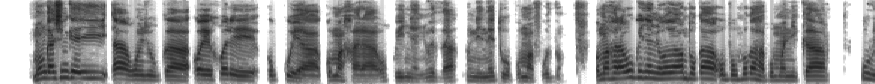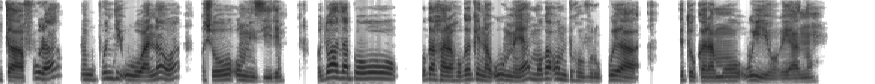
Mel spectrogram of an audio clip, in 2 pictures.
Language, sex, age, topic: Oshiwambo, male, 18-24, agriculture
